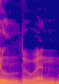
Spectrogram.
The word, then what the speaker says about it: Leeuwen: pronounce my last name I say Lewin Lewin which is phonetically not how it is but that's just kind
